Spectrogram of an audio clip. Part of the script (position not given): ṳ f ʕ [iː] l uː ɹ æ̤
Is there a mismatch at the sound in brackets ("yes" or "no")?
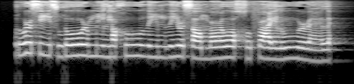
yes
